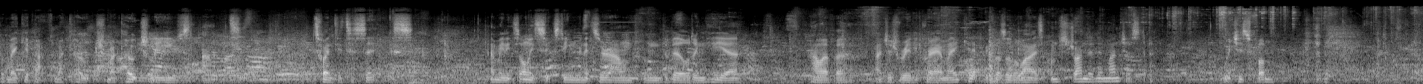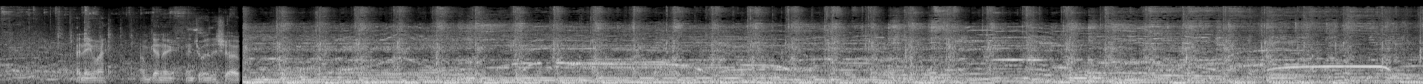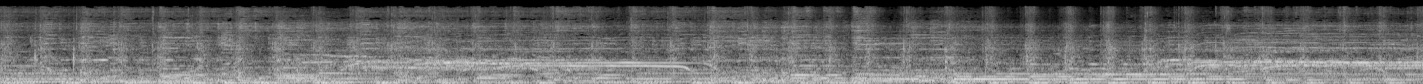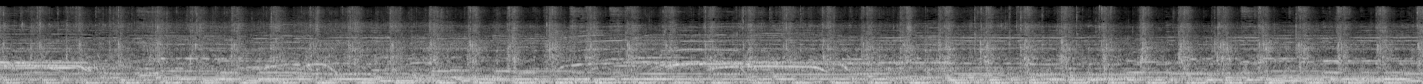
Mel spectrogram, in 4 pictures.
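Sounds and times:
crowd cheering: 0:16.7 - 0:56.9
live band playing upbeat music: 0:16.7 - 0:56.9.

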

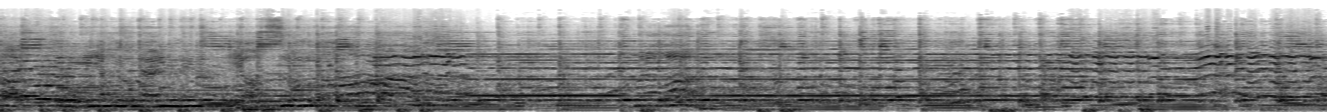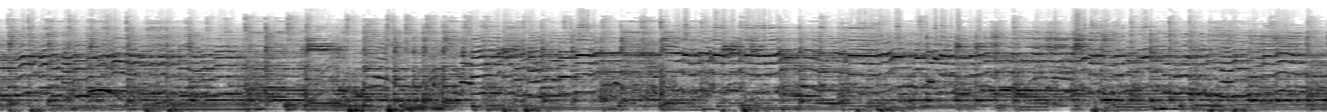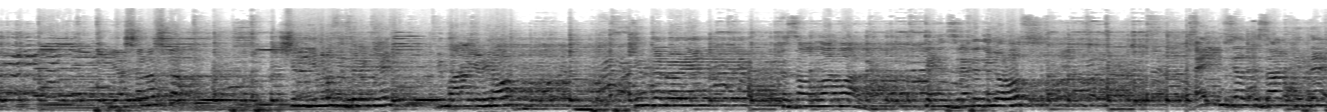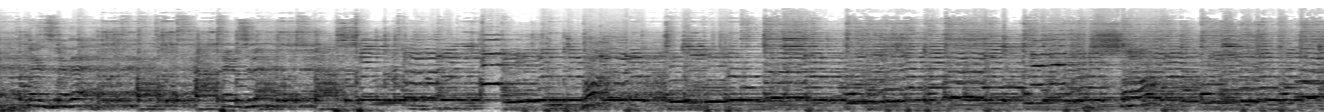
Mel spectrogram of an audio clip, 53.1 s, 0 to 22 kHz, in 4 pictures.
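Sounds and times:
live band dance music: 0:00.0 - 0:53.0.

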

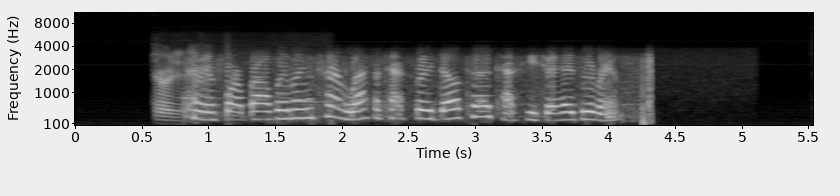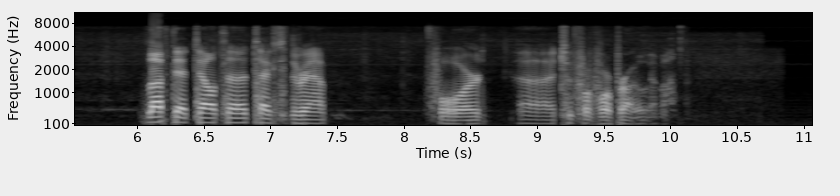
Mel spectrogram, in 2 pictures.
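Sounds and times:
radio transmission voice: 0:00.6 - 0:04.2, 0:06.1 - 0:07.4, 0:08.2 - 0:10.1
faint radio hiss: 0:00.6 - 0:05.0, 0:05.7 - 0:10.8.

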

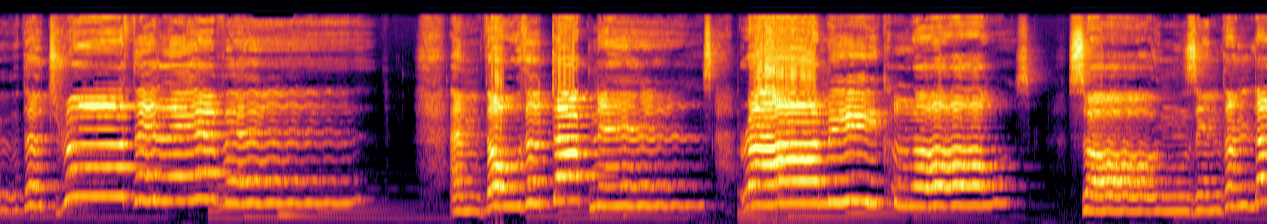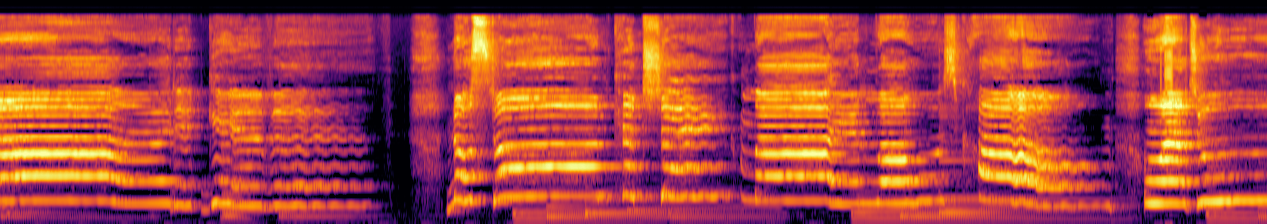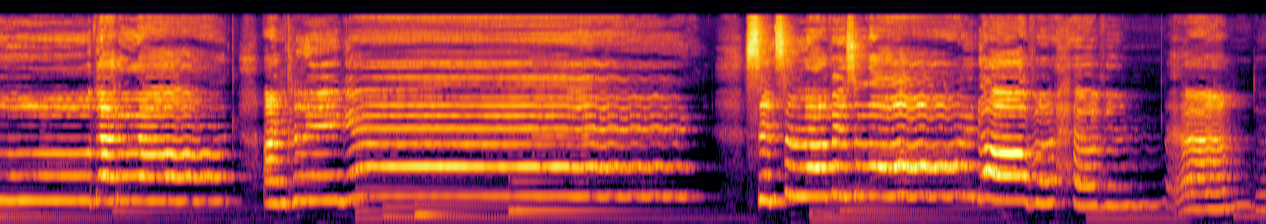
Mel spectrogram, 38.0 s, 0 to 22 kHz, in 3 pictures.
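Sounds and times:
woman singing a slow hymn: 0:00.0 - 0:03.8, 0:04.4 - 0:38.0
fingerpicked acoustic guitar: 0:00.1 - 0:10.2, 0:12.0 - 0:16.6, 0:17.4 - 0:32.6, 0:33.2 - 0:38.0.

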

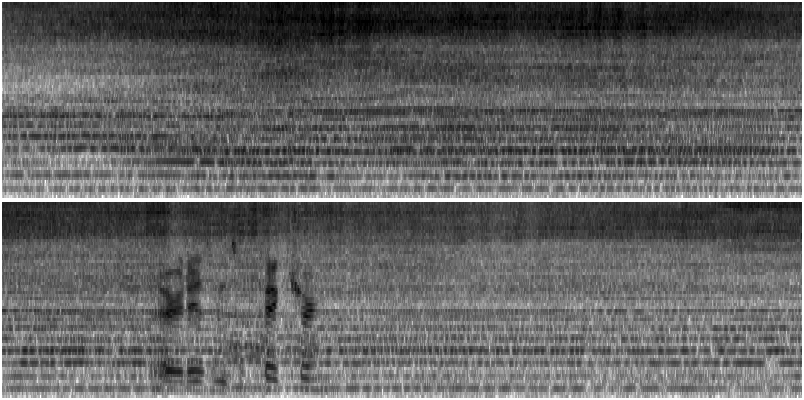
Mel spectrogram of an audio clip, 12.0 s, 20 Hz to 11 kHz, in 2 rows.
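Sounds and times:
drone propellers buzzing: 0:00.0 - 0:12.0.

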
